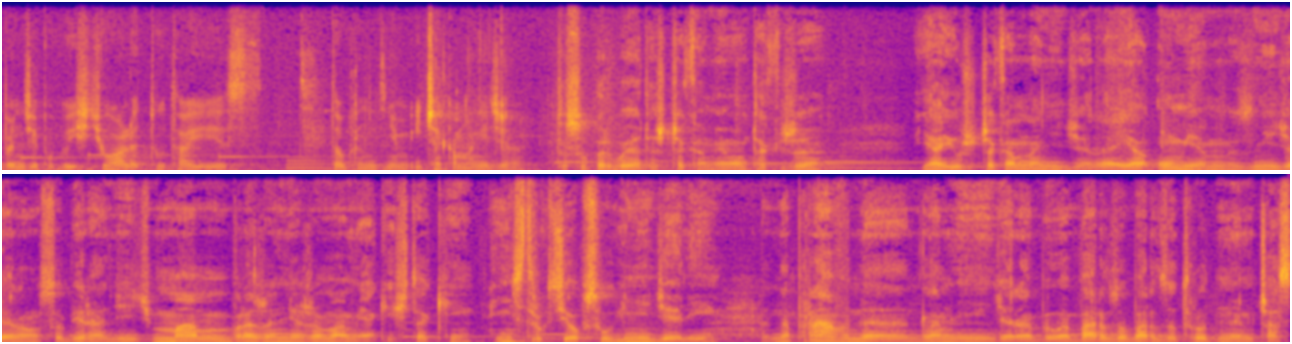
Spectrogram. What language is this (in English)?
Polish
